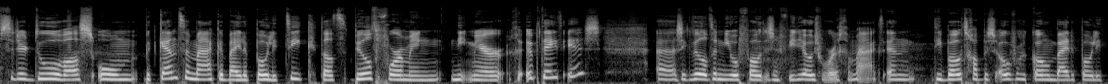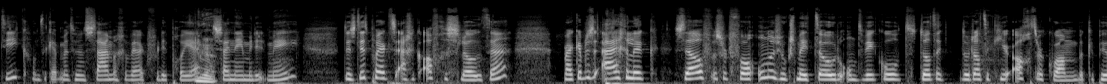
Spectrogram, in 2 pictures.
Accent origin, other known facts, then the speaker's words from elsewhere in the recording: Zeeland, Netherlands; Ik kom oorspronkelijk uit Zeeland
